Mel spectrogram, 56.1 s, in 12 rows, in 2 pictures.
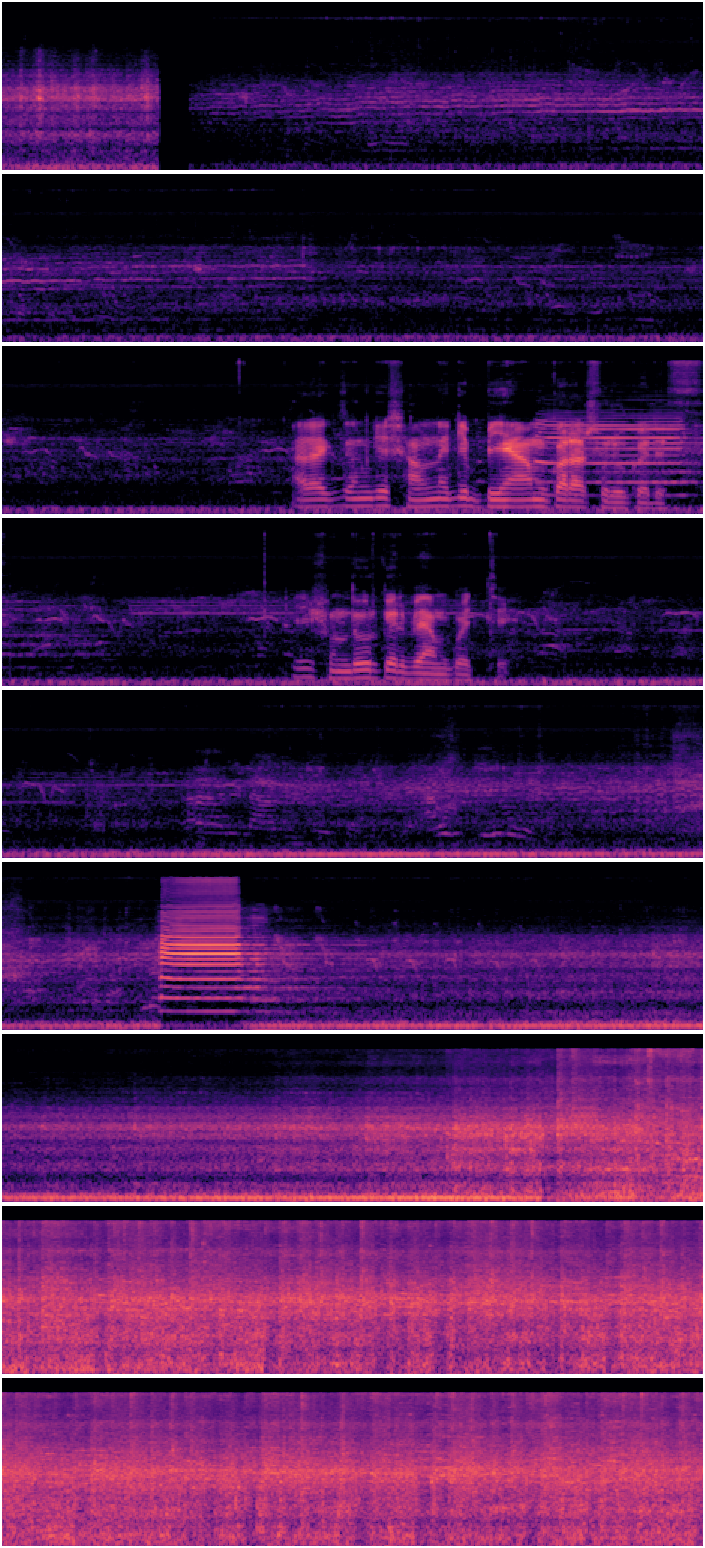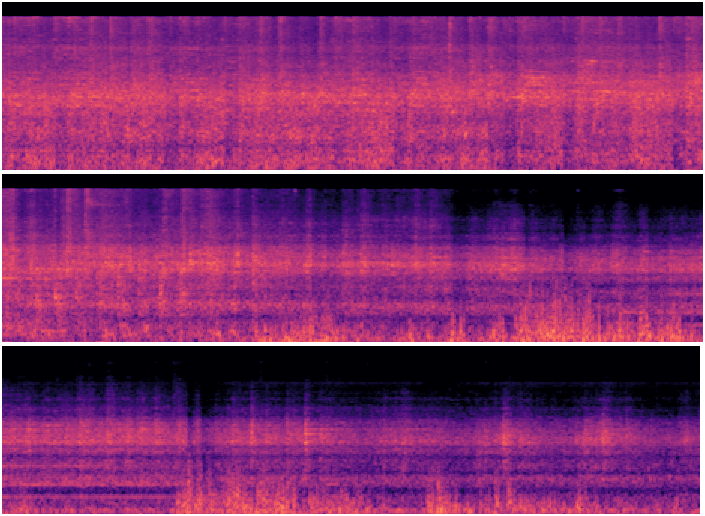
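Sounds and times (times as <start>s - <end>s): diesel locomotive engine droning: 0.0s - 56.0s
train coaches clattering over rail joints: 30.0s - 56.0s.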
